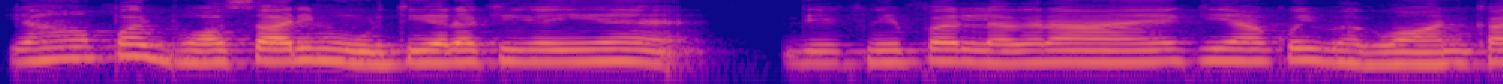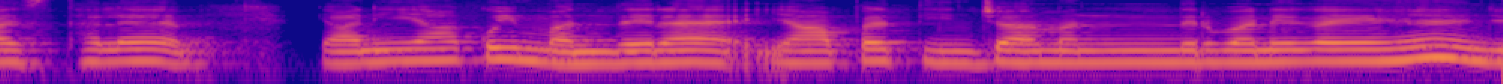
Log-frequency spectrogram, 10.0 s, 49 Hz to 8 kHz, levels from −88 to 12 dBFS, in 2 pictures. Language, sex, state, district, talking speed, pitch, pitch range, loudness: Hindi, female, Chhattisgarh, Kabirdham, 190 wpm, 190 Hz, 185-205 Hz, -27 LUFS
